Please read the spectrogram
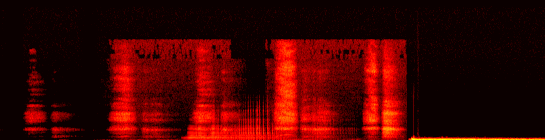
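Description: A frightened girl breathing shakily and gasping twice sharply. About six seconds in, a sudden loud low boom hits and slowly dies away.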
